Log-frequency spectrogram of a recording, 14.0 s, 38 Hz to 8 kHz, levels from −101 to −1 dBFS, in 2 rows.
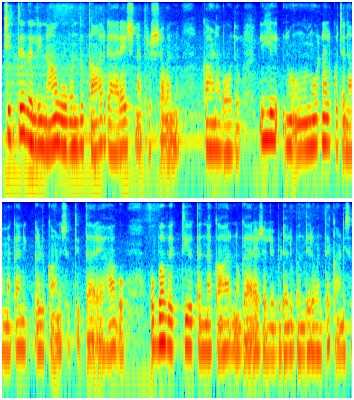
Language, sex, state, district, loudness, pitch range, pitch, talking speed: Kannada, female, Karnataka, Raichur, -21 LUFS, 130-160 Hz, 145 Hz, 110 wpm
